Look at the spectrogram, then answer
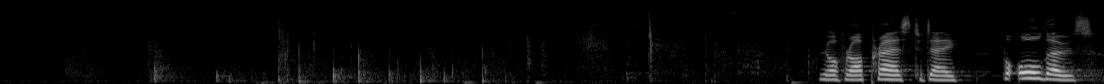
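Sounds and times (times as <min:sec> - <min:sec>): faint footsteps on floor: 0:00.6 - 0:08.2.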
